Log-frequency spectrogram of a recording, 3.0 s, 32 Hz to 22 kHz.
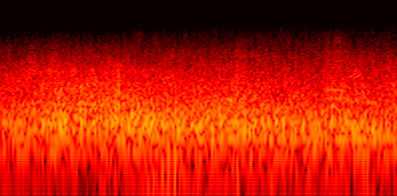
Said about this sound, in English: At 4:30, the first two helicopters appear in the valley below. It's a sign that the lead group has arrived.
